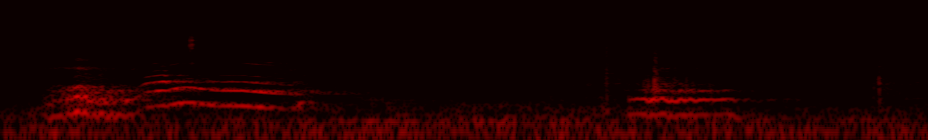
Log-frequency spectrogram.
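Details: A pet cat meowing, slowed down to slow motion: two drawn-out, deep, wavering meows with rich harmonics, the first long and sliding, the second shorter a few seconds later, in a quiet indoor room.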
